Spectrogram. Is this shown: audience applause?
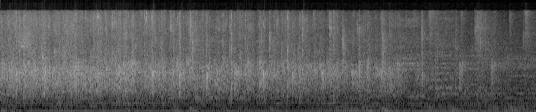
yes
